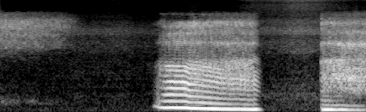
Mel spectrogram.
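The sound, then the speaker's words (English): A breath is drawn in softly through the nose, then let out through the mouth as a long voiced, sighing tone. A second sounded exhale begins right after. “and out through the mouth and just really sound on that exhale, it helps me ground my energy down”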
